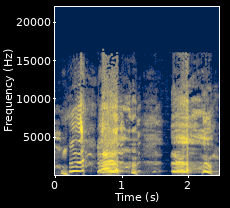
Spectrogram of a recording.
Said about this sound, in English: You hear somebody coughing? I'm coughing because from that damn text, probably the text got me coughing and shit.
